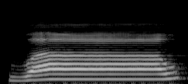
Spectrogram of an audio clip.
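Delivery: واو held very long, loud and steady; five-alif stretch. Shown as a demonstration. Teacher demonstrating the length, long held واو. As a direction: draw out واو on one note. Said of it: "پانچ الف کی مقدار کھینچ کے".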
